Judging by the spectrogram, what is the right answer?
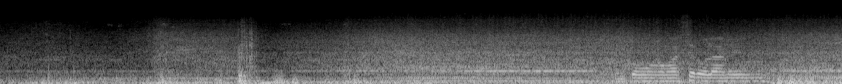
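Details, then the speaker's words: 2018 Toyota Camry 2AR-FE automatic with a knock traced to a flexplate cracked around the bolts, not rod bearings: heard from outside at idle with AC on, a steady, even hum with no knocking; normal idle. "so there Kamaster there's no noise in the engine even if we turn on the ac"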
